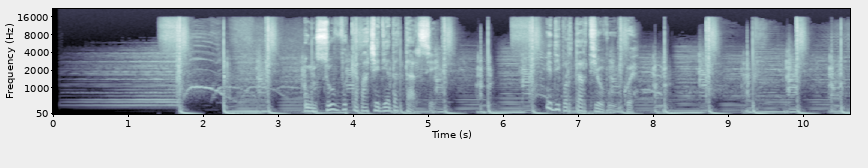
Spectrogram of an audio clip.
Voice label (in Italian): amichevole istituzionale; skoda karoq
